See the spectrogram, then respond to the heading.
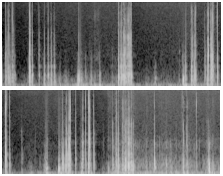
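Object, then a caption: Silicone facial cleansing brush. A small, solid, pink bunny-shaped silicone facial cleansing brush with a soft bristle pad is held and tapped with long nails while its bristles are rubbed against a mic grille. The result is an irregular run of close, dry tapping and scratchy, crackling rubbing bursts that stop short with almost no ring.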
